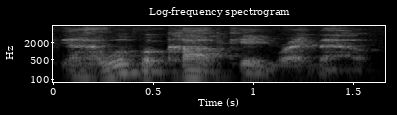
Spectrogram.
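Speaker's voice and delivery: half-whispered what-if while climbing a fence; hushed worried thought. Retold or imitated. Man over his backyard fence, quietly fearing a cop. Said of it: "I was just thinking about this".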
